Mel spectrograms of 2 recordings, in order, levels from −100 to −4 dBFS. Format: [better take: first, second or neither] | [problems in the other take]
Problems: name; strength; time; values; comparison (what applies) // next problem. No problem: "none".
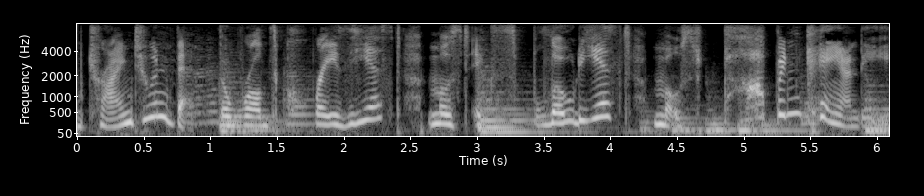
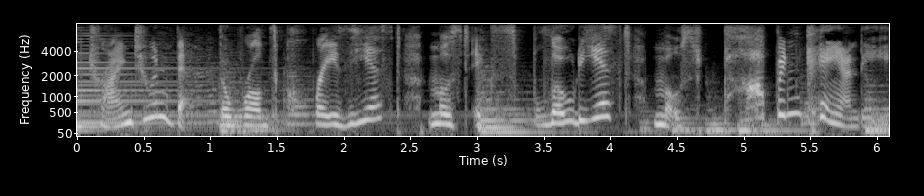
first | background sound (Acoustic guitar / Strum); 15 dB below the speech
